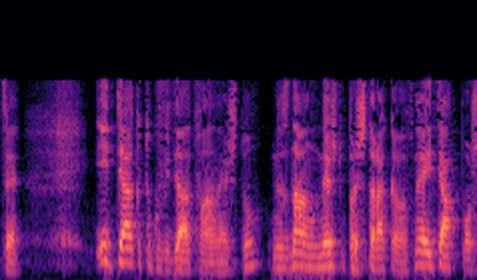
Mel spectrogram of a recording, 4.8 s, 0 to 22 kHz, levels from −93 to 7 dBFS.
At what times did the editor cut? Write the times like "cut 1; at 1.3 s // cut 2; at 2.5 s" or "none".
none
